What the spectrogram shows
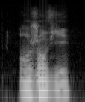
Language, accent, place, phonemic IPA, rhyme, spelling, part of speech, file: French, France, Paris, /ʒɑ̃.vje/, -je, janvier, noun, Fr-janvier.ogg
- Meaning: January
